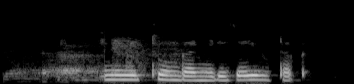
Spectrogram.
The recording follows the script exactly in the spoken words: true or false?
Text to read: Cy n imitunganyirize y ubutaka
true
